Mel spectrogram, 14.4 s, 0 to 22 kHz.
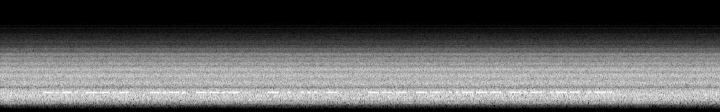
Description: Morse code, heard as a keyed tone, hand-sent with a straight key, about 19 wpm, 600 Hz, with heavy radio static. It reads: CQ CQ TEST OM2KWR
